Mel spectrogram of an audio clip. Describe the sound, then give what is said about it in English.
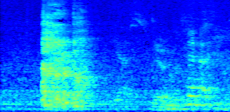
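A single sharp cough bursts out from the audience, followed by faint murmuring voices. “One cough and three yeses.”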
